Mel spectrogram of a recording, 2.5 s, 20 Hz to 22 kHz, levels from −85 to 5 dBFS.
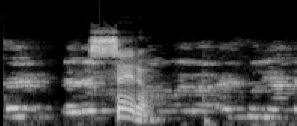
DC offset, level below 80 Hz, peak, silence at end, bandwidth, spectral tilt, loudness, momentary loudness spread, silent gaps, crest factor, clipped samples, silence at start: under 0.1%; -58 dBFS; 0 dBFS; 0 s; 11 kHz; -0.5 dB/octave; -14 LUFS; 19 LU; none; 18 dB; under 0.1%; 0.05 s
